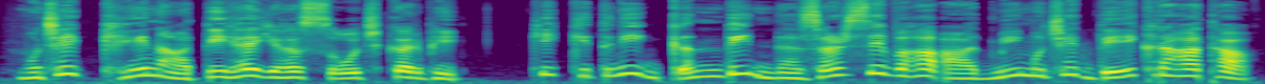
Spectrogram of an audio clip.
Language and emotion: Hindi, disgusted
